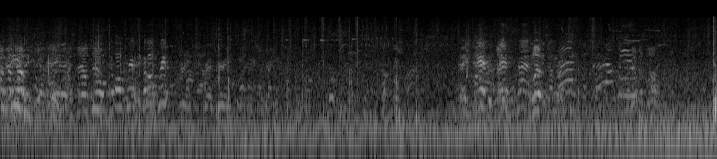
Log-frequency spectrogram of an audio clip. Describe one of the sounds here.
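Adult softball players call out to each other across an open field.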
